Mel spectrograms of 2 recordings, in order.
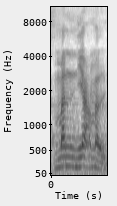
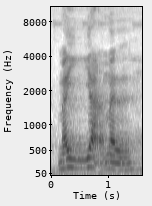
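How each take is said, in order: First: The n sound is pronounced clearly before y. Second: The n sound merges straight into the y. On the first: The speaker calls it wrong. "nunnya itu jangan dibaca jelas, man ya'mal, jangan" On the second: The speaker calls it right. "tetapi langsung masuk ke huruf ya"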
